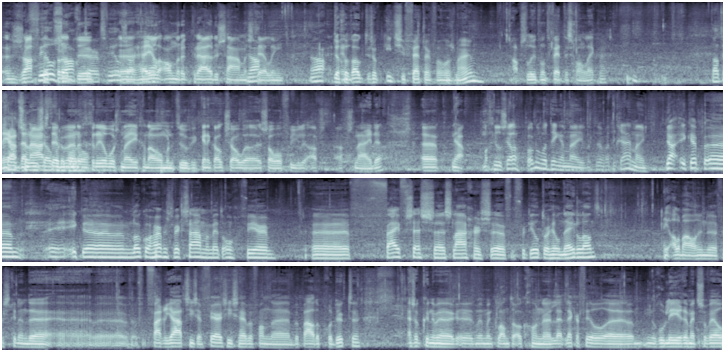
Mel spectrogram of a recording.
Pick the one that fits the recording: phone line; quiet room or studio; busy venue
busy venue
